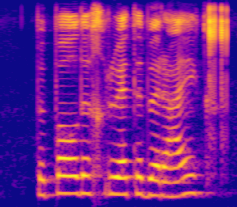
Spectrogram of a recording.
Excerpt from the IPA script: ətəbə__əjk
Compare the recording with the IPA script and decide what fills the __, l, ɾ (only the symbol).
ɾ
